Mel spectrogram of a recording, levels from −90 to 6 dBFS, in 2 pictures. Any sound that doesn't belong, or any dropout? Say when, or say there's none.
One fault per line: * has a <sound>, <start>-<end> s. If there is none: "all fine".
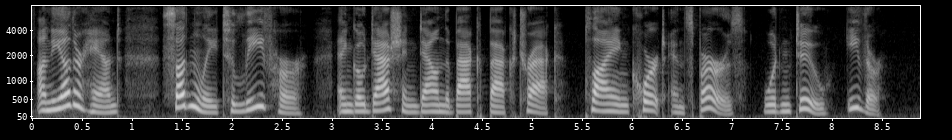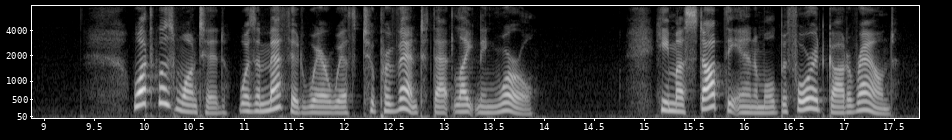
all fine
